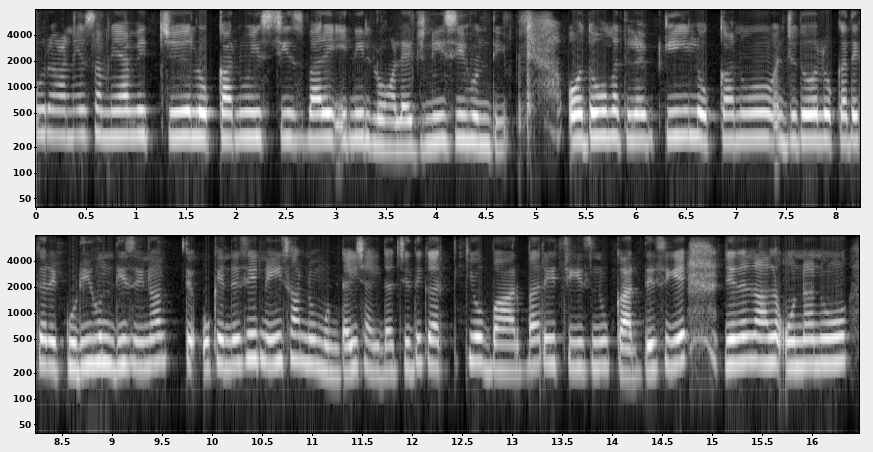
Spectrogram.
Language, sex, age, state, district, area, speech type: Punjabi, female, 18-30, Punjab, Tarn Taran, urban, spontaneous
